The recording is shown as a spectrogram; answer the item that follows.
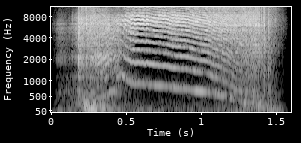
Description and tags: Recording of the hinge of a door in the hallway that can do with some oil.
